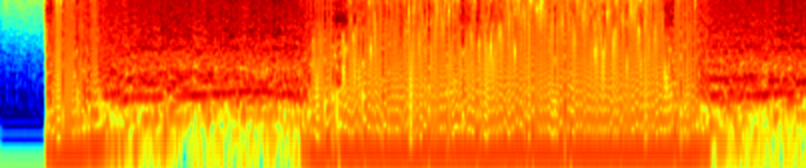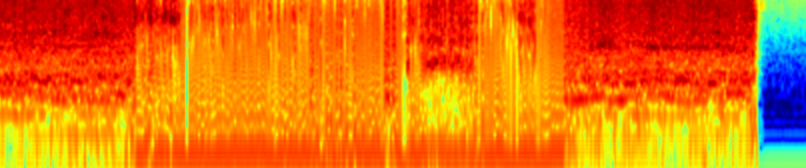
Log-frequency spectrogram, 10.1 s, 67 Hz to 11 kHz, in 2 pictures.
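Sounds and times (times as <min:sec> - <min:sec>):
loud distorted yell: 0:00.3 - 0:02.8, 0:03.9 - 0:09.9.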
